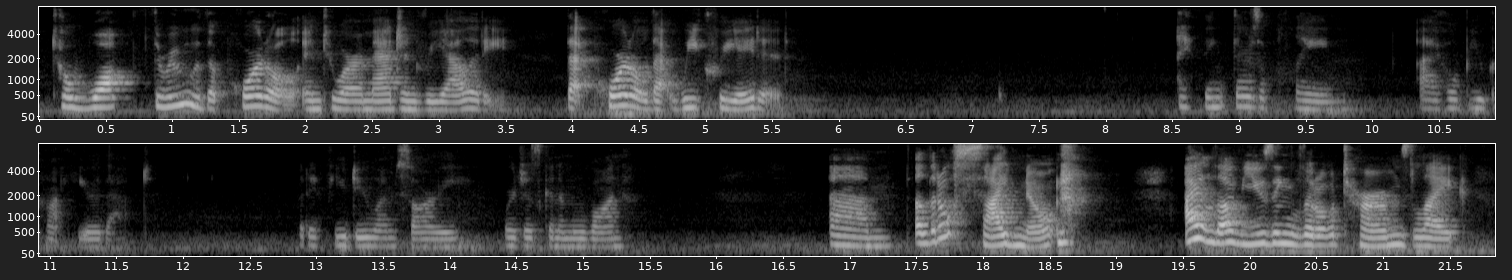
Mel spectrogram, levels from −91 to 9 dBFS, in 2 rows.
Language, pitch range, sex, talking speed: English, 180-235 Hz, female, 130 wpm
